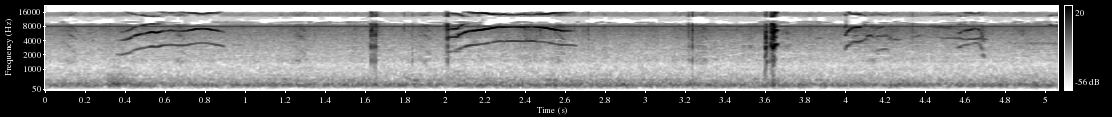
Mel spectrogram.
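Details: Three kestrel chicks in a nest, watched by a webcam at the Arne reserve on 30 May 2013. A few thin, high, arched squealing calls with a downward curl are heard, set among scattered clicks, taps and a faint background hiss.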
